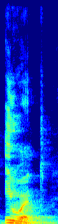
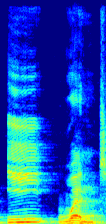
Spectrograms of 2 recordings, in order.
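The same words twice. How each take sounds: First: Said in the usual way. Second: event split in two, इ–वेंट; careful two-syllable breakdown of event. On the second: Shown as a demonstration. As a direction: draw out इ, then went as its own beat. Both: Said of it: "ये दो syllable word है".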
